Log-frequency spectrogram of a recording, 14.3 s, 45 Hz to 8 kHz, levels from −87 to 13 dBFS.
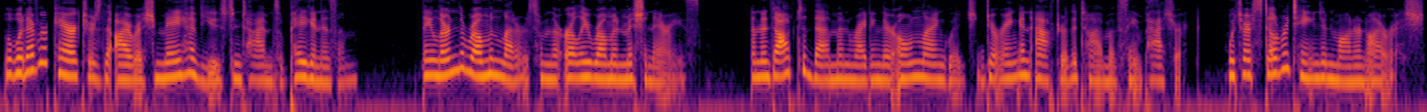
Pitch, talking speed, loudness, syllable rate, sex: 220 Hz, 190 wpm, -21 LUFS, 5.9 syllables/s, female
